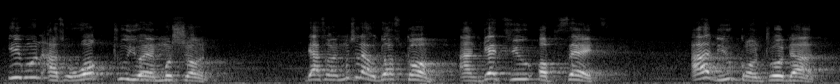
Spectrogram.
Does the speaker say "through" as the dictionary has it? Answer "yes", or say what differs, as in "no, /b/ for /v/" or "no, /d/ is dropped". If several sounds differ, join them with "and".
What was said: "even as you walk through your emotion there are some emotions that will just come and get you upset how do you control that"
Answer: no, /t/ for /θ/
